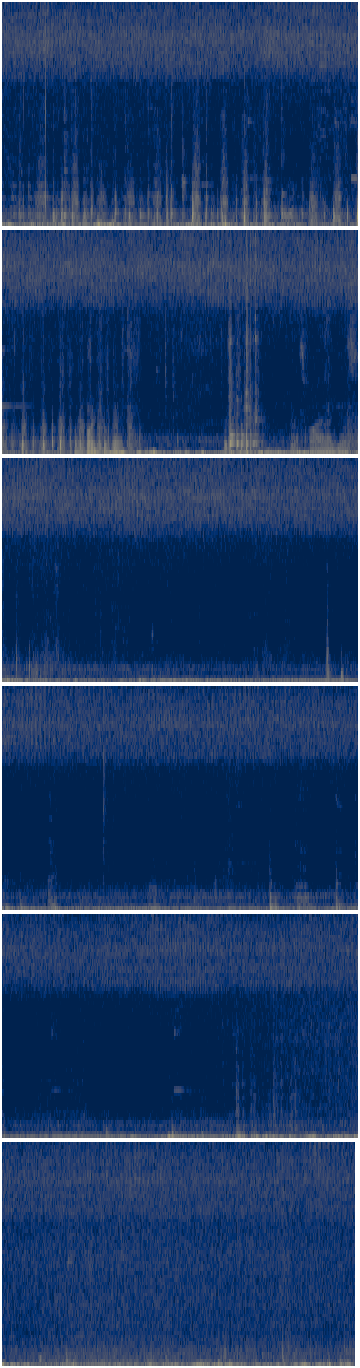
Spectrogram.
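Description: Handling of a wooden Layens beehive: knocks and scrapes on the wooden top bars, busiest in the first several seconds and quieter later, over a steady high insect chirr.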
